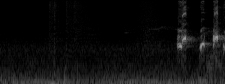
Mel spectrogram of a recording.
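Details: Red-whiskered bulbul phrase arriving late: near-silence, then three or four sharp, sweet whistled notes in quick succession, the last one cut short.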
